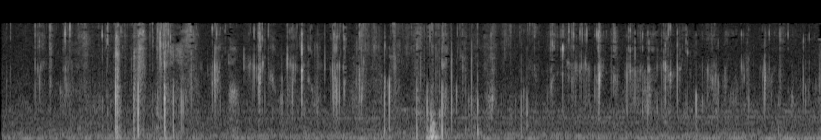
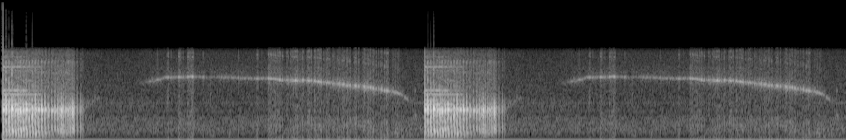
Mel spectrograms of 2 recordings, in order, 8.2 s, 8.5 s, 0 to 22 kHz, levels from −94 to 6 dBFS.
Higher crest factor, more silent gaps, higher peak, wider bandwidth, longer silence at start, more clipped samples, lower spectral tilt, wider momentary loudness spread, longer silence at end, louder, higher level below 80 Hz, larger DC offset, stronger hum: first, 32 dB vs 22 dB; neither; second, -4 dBFS vs 0 dBFS; first, 11.5 kHz vs 7.4 kHz; about the same, 0 s vs 0 s; neither; second, -2 dB/octave vs -6 dB/octave; second, 13 LU vs 25 LU; second, 0 s vs 0.25 s; second, -35 LUFS vs -21 LUFS; first, -50 dBFS vs -56 dBFS; second, under 0.1% vs 0.5%; neither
